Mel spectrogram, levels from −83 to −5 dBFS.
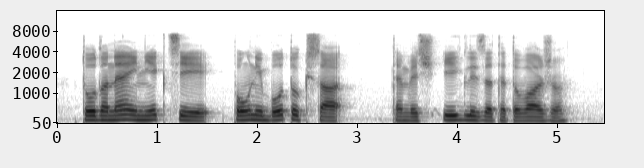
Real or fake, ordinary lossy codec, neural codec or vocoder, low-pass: real; none; none; 7.2 kHz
